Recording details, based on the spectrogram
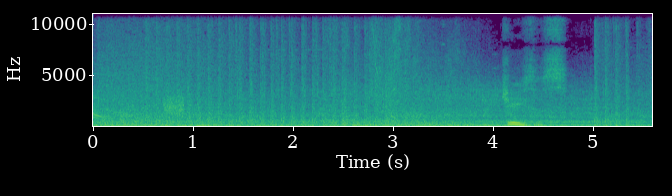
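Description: Machine gun fire rattles steadily during dogfighting in the WWII Pacific air combat game Air Conflicts: Pacific Carriers, loud and continuous, with a brief thump near the end and a man briefly exclaiming over it.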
